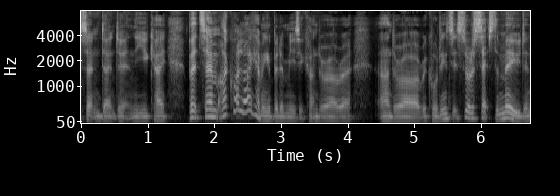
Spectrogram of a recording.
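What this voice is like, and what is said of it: Usual voice. Nothing is said of it.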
